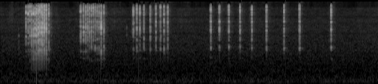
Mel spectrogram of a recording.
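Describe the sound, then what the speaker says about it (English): A Steeldive Puck-style watch bezel turned by hand, giving two short grinding sweeps followed by a run of crisp, evenly spaced ratcheting clicks, close and quiet with no talk. "Pretty nice bezel action."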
